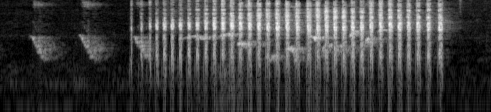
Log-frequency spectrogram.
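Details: Long-tailed shrike singing actively in a fast, dense style. Two short descending buzzy notes are followed by a long, rapid rattle of harsh notes that swells and then stops abruptly.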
